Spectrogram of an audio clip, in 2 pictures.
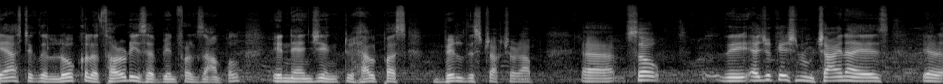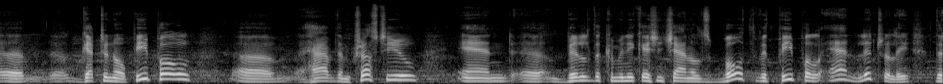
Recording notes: Live from PTC'20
